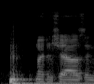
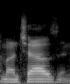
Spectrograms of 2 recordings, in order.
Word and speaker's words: Munchausen: Is that how you say it? Munchausen, yeah. Munchausen, yeah.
